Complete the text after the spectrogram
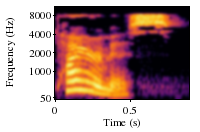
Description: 音節Pyr・a・mus 発音記号・読み方
/pírəməs(米国英語)/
